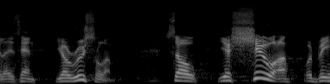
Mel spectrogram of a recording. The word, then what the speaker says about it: Yeshua: So Yeshua would be how we'd say that. Or how they would spell it would be Y apostrophe Shua, and the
